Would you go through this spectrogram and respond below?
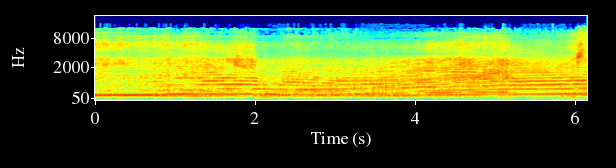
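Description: Sports 2000 race cars roar past on a circuit during a regional racing festival, a steady loud engine drone with shifting pitch as cars pass, one car trailing smoke.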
